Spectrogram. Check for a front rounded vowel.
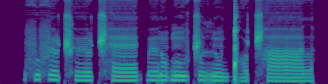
present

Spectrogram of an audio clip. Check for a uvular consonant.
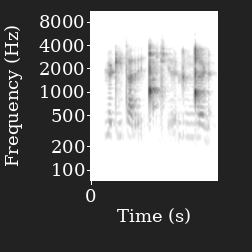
absent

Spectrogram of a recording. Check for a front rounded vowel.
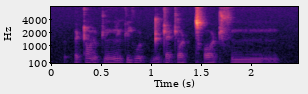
absent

